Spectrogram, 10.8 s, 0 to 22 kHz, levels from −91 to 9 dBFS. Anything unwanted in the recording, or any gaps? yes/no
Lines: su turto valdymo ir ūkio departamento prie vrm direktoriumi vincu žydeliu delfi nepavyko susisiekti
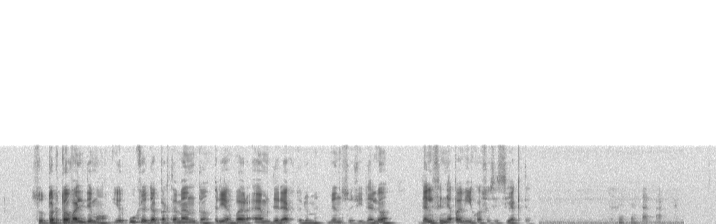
yes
